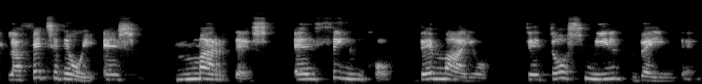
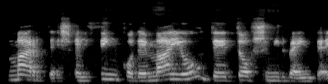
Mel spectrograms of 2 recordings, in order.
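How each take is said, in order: First: Slow dictation. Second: Said in the usual way. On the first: Shown as a demonstration. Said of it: "dictating the date". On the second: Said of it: "repeats the date".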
